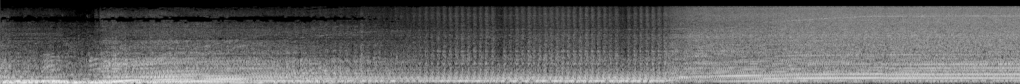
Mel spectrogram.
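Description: A car engine revs up sharply and roars as the car speeds away.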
